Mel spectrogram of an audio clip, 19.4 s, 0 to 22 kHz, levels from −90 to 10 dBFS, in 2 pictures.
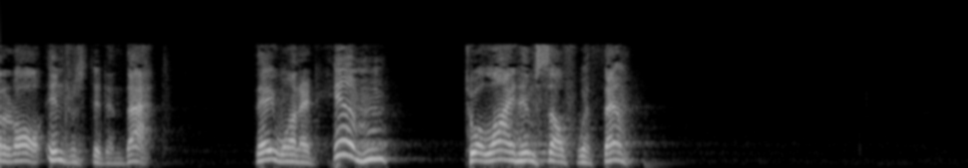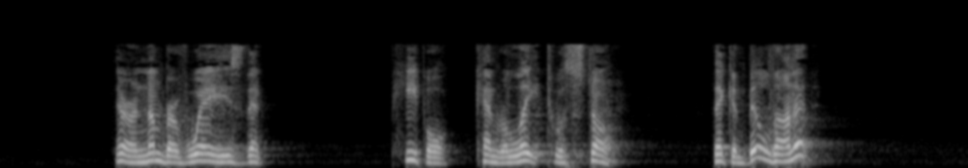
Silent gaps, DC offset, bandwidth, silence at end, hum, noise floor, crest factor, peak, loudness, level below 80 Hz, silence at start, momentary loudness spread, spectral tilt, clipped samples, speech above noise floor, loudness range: none; under 0.1%; 7.6 kHz; 1.6 s; none; -86 dBFS; 18 dB; -8 dBFS; -25 LUFS; -64 dBFS; 0 s; 10 LU; -6 dB/octave; under 0.1%; 62 dB; 5 LU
